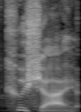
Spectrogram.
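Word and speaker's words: Cushi: Now, the Bible tells us he is related, he's a son of uh, the word is hard to pronounce. It's like Q, like the the uh, London uh, England will talk about getting a queue, getting a line. It's Cushai or Cushai is the name,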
